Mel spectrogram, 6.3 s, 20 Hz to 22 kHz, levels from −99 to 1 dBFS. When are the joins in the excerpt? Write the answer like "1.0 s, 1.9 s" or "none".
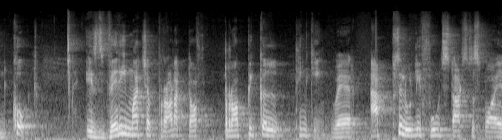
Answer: none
